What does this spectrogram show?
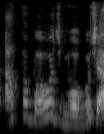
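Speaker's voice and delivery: lightly voiced grand lady, repeated; retelling the line for a colleague; posh Mrs Kapoor voice. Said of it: "I don't talk like this".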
